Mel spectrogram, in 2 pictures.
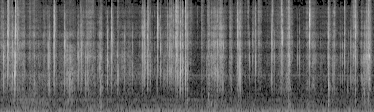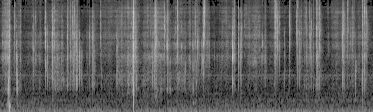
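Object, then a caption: Thermal paper receipt. A white thermal paper receipt is crumpled and crinkled between the fingertips of both hands. The result is a steady stream of quiet, bright, dry crackles and sharp tearing-like snaps over the whole clip, with almost no low end.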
